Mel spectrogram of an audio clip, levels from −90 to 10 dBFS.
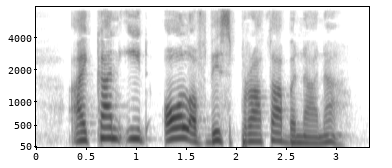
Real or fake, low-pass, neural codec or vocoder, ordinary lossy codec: real; 7.2 kHz; none; MP3, 48 kbps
